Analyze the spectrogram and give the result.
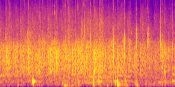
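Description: A room full of people applauding steadily, a dense patter of many hands clapping at moderate volume with a slight reverberant echo, no voices standing out.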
